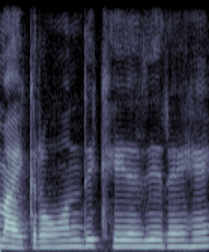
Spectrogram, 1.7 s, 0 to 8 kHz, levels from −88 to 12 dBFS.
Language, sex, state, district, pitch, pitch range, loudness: Hindi, female, Bihar, Gaya, 205 Hz, 195-205 Hz, -22 LUFS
